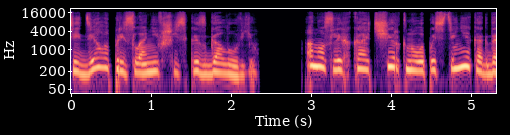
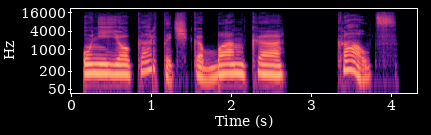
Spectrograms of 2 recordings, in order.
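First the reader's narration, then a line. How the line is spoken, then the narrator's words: Slow, savoring. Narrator (Russian): медленно сказал он, словно смакуя роскошь, заключенную в последнем слове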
